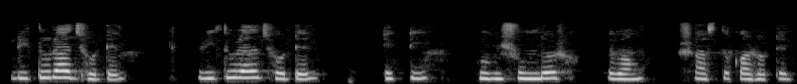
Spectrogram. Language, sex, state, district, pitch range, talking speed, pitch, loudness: Bengali, female, West Bengal, Kolkata, 250-285 Hz, 85 wpm, 270 Hz, -19 LUFS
